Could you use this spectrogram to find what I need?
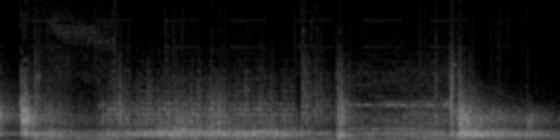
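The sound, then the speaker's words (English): Heavy doors of the monastery of the Order of Korthos slide open mechanically with a long, rumbling grind, punctuated by loud clunks at the start, midway and near the end. No one speaks. “Open the doors.”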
